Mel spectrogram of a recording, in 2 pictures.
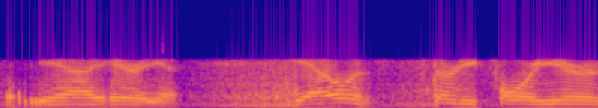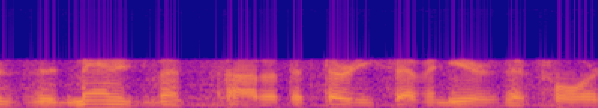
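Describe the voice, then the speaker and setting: A man with an American accent speaks at a medium pitch in a flat monotone, his loudness very even, over noticeable background noise. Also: moderate pace. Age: 70s. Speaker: retired auto industry manager. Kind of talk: casual chat. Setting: radio net.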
